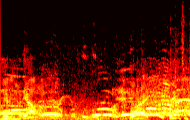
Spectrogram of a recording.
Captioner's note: cheering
